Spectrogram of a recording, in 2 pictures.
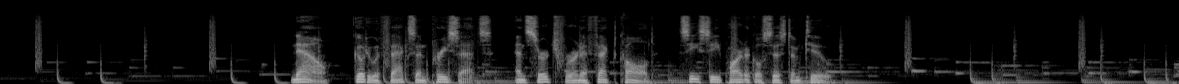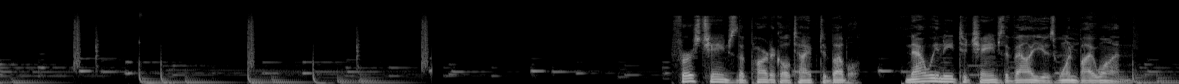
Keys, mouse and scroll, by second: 0.8-2.7 typing, 3.1 Return, 4.3 click, 7.1-8.9 typing, 10.0 click, 13.1-13.5 alt+scroll up 1, 14.0 alt+scroll down 1, 16.2 click.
